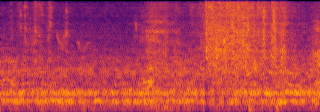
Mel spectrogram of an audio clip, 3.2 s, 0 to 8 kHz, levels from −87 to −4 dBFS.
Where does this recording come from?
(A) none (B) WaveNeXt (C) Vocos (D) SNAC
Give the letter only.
B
